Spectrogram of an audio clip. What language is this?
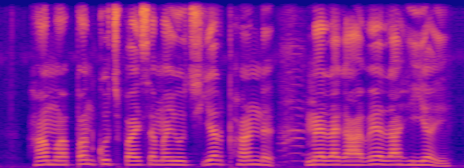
Magahi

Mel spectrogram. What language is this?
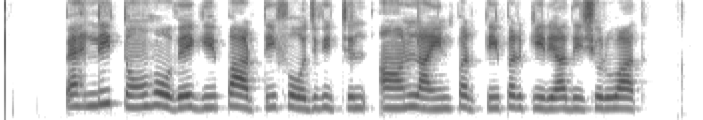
Punjabi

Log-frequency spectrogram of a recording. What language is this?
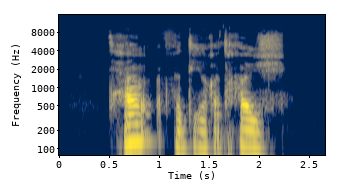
Kabardian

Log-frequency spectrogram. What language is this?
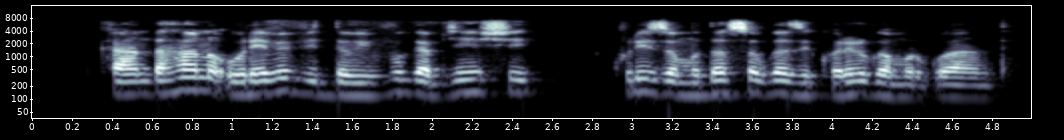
Kinyarwanda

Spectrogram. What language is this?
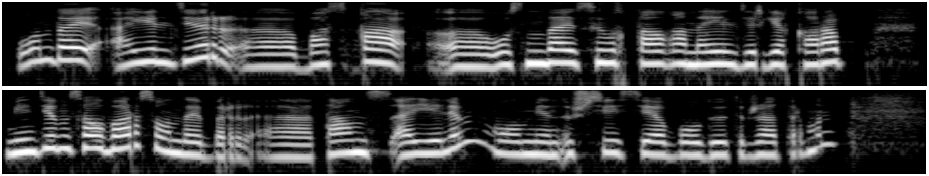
Kazakh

